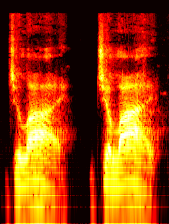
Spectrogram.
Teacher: Pero diciéndola en una oración, vamos a reducir el ju a ya, July, July. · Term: sonido schwa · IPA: |ˌdʒuːˈlaɪ|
